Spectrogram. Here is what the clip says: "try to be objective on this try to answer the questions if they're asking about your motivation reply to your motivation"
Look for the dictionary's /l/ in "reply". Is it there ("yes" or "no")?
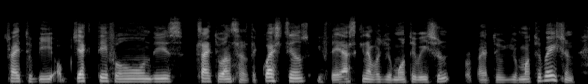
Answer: no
